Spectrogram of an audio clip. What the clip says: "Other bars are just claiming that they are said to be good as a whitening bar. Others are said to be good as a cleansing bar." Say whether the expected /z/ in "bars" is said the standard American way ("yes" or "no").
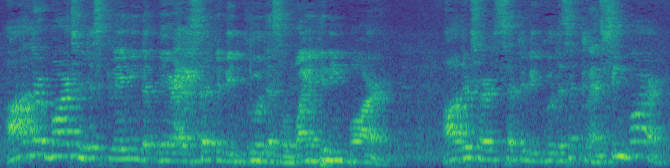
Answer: no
